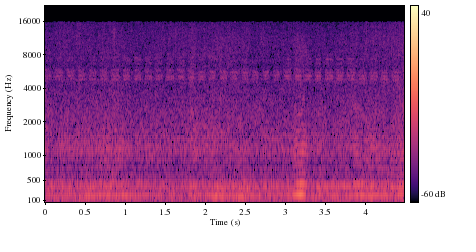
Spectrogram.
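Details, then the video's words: Swarming bees out of their hive produce a rich, steady buzzing hum, with one bee flying close by near the end in a short, rising whine. "bees therapy swarm natural buzzing sound"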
